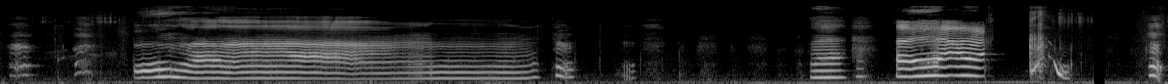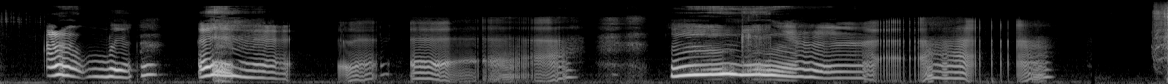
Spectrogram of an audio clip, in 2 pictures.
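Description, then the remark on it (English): A three-month-old infant babbles on its own, starting with a long drawn-out coo, then a string of shorter, wavering squeals and gurgles with brief pauses, some rising high in pitch. “You obviously have kind of 3 months of existence outside in the real world, so a wealth of knowledge that you're really tapping into.”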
